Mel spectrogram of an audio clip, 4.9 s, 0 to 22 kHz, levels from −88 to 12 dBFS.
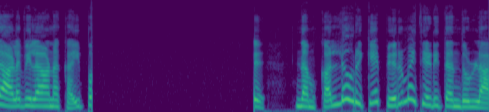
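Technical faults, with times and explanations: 0.92 to 2.55 s, audio dropout to a faint residue: the speech cuts out abruptly and stays gone for about 1.6 s. The gap is not silent. It holds only hiss, roughly 50 dB below the speech. The cut and the return are sudden, unlike a pause or a fade. Speech resumes mid-flow on "நம் கல்லூரிக்கே". The likely cause is a brief loss of the signal ahead of a stage that stayed live, leaving its own noise floor audible.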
